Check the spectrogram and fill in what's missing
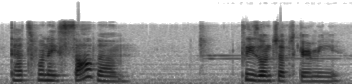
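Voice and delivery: normal talking voice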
